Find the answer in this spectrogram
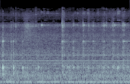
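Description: Electric coffee grinder tapping against a small glass jar as dried tomato powder is poured from it: a few light clicks within the first half second, then only a faint low steady hum.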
